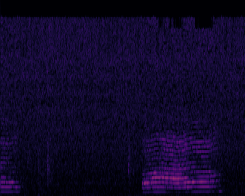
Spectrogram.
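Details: Cat gives a brief meow, pauses, then a long, loud, sustained meow of over a second with steady, strongly harmonic tone, faint hum in the background.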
